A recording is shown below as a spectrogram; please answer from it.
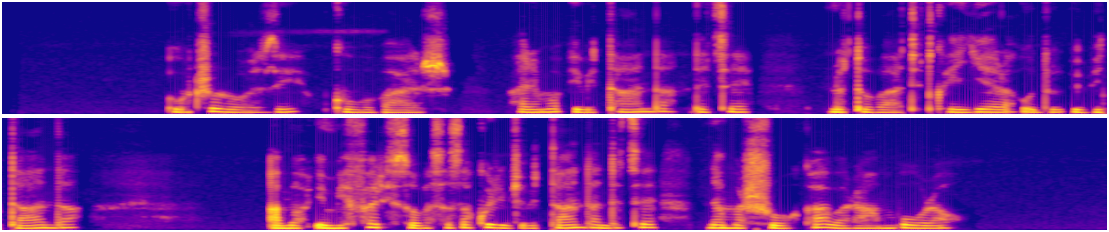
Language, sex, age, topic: Kinyarwanda, female, 18-24, finance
